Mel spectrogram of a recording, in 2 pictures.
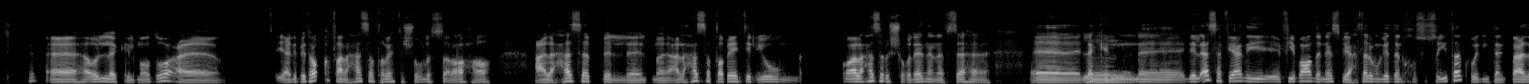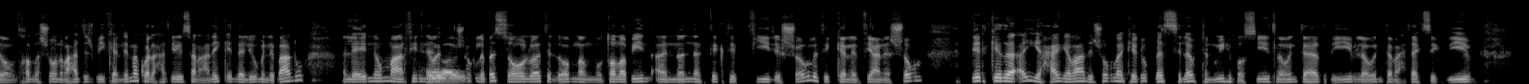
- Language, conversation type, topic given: Arabic, podcast, بتتابع رسائل الشغل بعد الدوام ولا بتفصل؟
- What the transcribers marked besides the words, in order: other background noise; in English: "Sick leave"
